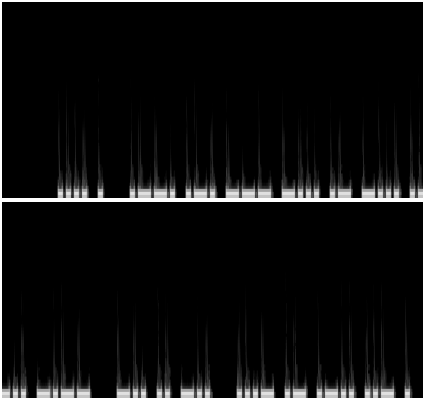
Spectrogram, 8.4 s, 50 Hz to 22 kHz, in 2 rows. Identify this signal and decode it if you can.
Morse code, heard as a keyed tone, about 30 wpm, 700 Hz. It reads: HE PROBABLY DID VALUE
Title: Sentences from Top 1000 Words - Review Part 4 - 30wpm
